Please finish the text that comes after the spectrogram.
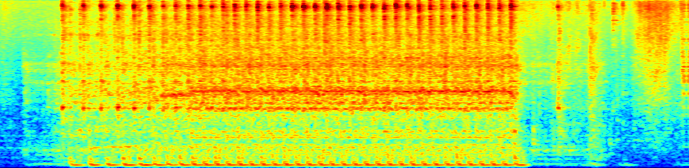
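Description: An electric sewing machine stitches a waxed canvas tote bag, a fast, even mechanical chatter running steadily for about four and a half seconds before stopping abruptly, followed by faint handling noises.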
